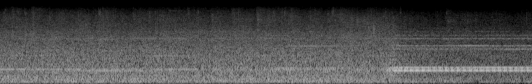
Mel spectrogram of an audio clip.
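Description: Train moving at a station platform: a steady rushing hum, with a louder steady whine joining about four seconds in.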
